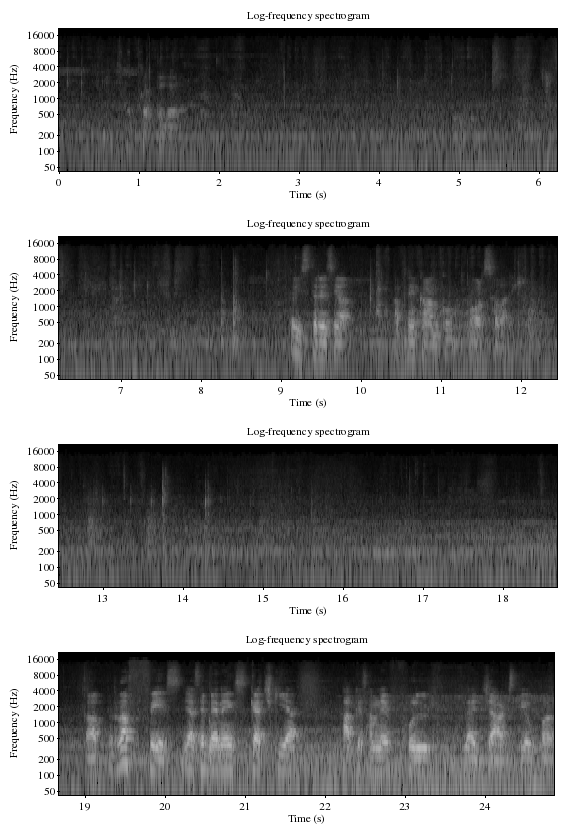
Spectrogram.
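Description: A marker scratches softly across paper.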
